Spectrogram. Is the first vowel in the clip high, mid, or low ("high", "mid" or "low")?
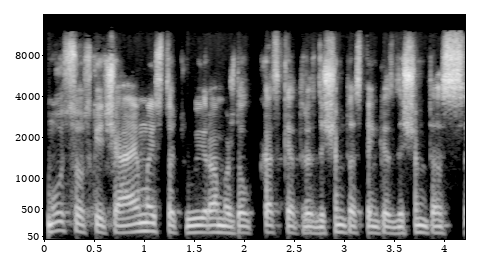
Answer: high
